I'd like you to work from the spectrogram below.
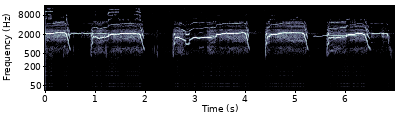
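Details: At a white-tailed eagle nest in Latvia on 17 July 2020, during an evening fish delivery: repeated long whining calls, some rising at the start, others flat, with a sharp drop at each end.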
